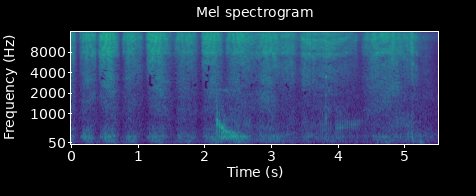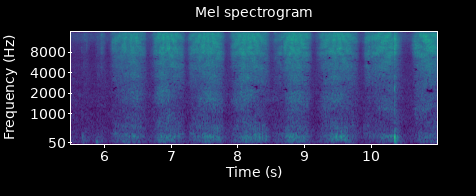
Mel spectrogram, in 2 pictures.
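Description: A hand scrubs a soft, padded quilted cotton mattress cover with a plastic toothbrush in fast strokes. The result is a steady, rhythmic brushing and rubbing sound with a low, dull body and a soft bright hiss on each pass. One sharper click stands out near the end.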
